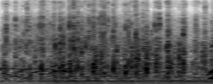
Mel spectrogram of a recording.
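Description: A large crowd clapping: dense, irregular applause that fills the pause after a demand in a speech.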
